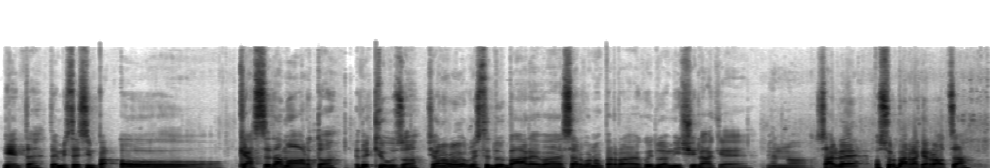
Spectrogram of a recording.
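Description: A young man playing a game, joking and excitedly talking to the characters around him. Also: lowish voice, measured pace. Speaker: gamer. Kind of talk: game commentary, role-playing as himself.

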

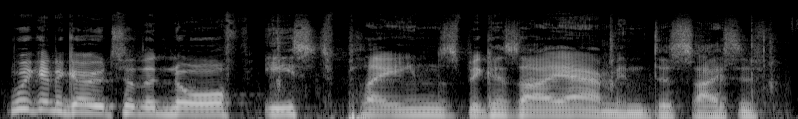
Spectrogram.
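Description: A man giving playful game commentary, talking to himself and breaking into silly high yelps. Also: big pitch swings, normal speed. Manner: joking, talks to himself, sudden high yelps. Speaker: gaming streamer. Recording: game music behind the voice.

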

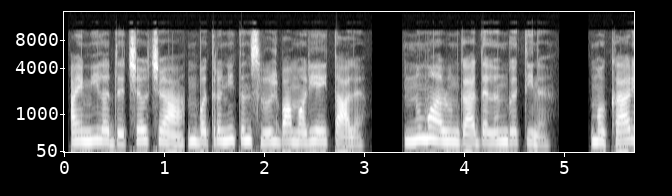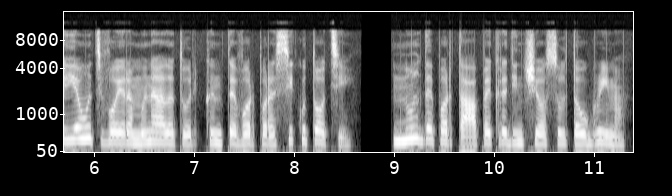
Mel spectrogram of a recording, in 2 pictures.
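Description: A woman's voice: on the high side, dark tone, clear, resonant tone, no room sound, close to an everyday voice. A woman reading a sly, groveling old counselor in an audiobook, wheedling and pleading.

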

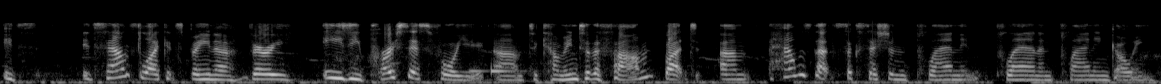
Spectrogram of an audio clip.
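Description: A woman interviewer asking a farmer measured questions out on a farm. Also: a little high. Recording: dull audio with clear background noise.

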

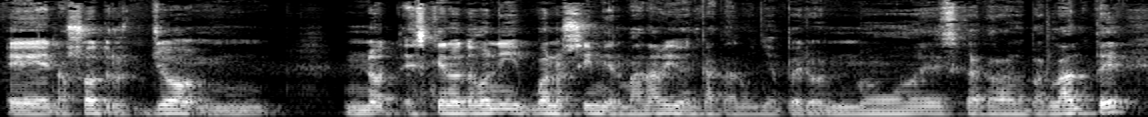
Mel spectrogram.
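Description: This reaction channel co-host is a young Spanish man whose first language is Spanish, rambling casually with plenty of fillers and restarts. His voice sits on the low side, level in tone, gravelly and mellow, at a normal speed. A fixed camera on a desk captures him in his living room, and the audio carries a roomy home echo.

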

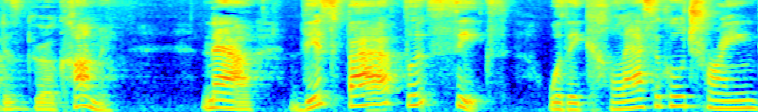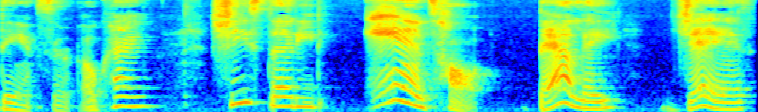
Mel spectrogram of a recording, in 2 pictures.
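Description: Hoarse, gravelly-voiced woman vlog host. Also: mid-range voice, poor audio. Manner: lively, addresses viewers as y'all, repeats okay. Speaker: celebrity gossip vlog host. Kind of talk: casual chatty narration.

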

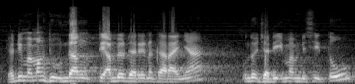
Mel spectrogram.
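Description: A man with a Javanese accent giving a lively storytelling sermon, joking with the congregation. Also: fairly high pitch, fast talker. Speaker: preacher. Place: mosque. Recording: echoey hall reverb.

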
